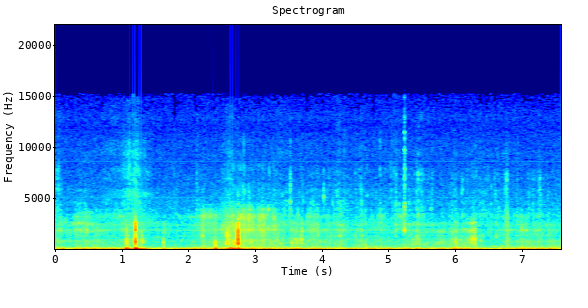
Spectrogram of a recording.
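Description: Small waves lapping against the hull of a small boat with its motor off, under a steady rumble of wind on the microphone. Two louder thuds stand out, about a second in and again near three seconds.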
